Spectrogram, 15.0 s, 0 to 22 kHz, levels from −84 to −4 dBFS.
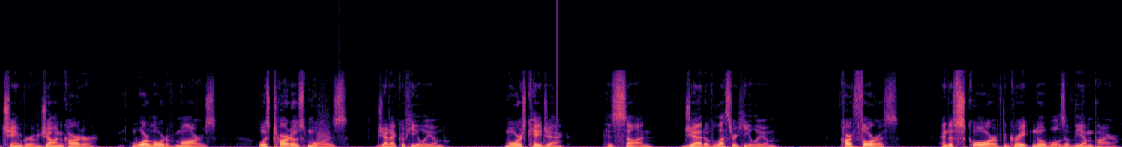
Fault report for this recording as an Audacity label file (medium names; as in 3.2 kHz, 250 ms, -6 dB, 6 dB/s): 4.220000	4.540000	clipped -25.5 dBFS
7.430000	7.430000	pop -12 dBFS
